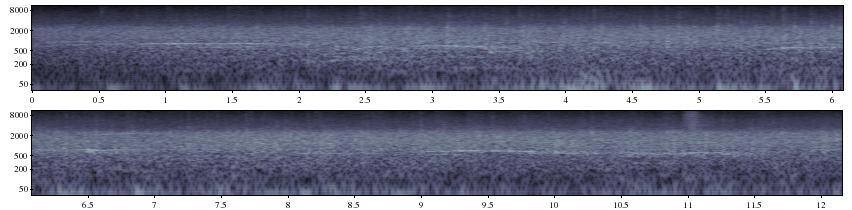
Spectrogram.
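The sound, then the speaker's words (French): Dense, sustained applause from a concert audience at the Verbier Festival, cheering a violinist returning to the stage for an encore after the Brahms violin concerto with a chamber orchestra; the clapping stays loud and steady throughout, with no voices. “Marc Bouchkoff qui revient sur la scène, saluer encore une fois le public, public comme vous pouvez l'entendre, en délire.”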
